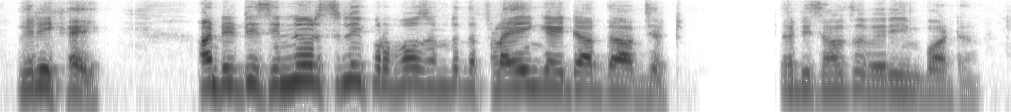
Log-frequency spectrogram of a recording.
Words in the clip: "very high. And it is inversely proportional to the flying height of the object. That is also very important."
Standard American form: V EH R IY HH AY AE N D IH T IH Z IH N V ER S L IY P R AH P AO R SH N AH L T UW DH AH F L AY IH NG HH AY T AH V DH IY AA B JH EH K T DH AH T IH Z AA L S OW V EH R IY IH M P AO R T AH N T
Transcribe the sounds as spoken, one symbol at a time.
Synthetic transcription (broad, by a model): V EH R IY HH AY AE N D IH T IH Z IH N V ER S L IY P R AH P AO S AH N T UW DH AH F L AY IH NG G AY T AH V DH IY AA B JH EH K T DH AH T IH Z AA L S OW V EH R IY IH M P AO R T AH N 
